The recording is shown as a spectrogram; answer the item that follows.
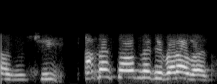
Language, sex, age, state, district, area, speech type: Kashmiri, female, 30-45, Jammu and Kashmir, Bandipora, rural, conversation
